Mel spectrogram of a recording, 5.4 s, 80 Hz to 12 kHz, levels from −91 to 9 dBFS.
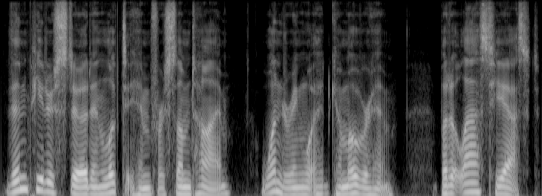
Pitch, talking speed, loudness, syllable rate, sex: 130 Hz, 230 wpm, -18 LUFS, 5.8 syllables/s, male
